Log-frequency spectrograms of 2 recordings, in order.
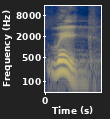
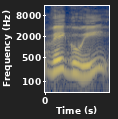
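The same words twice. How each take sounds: First: The final 'ue' is silent, one syllable only. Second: The final 'ue' is sounded as an extra syllable. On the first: The speaker calls it right. "the U-E is silent" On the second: The speaker calls it wrong. "So it's not vague"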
